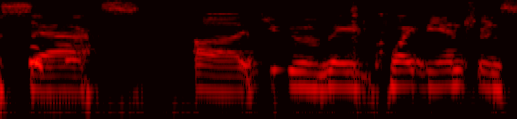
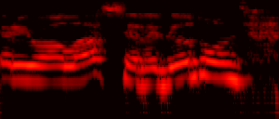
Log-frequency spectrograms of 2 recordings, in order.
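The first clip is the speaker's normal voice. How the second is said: put-on vague, ambiguous European accent, pitched up; 6 semitones higher, 7 dB louder than usual. Voicing a woman serving the group their rounds of ale, vague european accent. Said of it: "She's vaguely, ambiguously European".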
